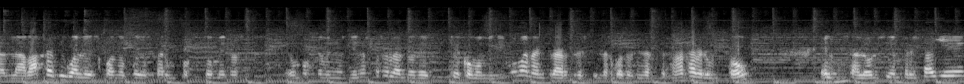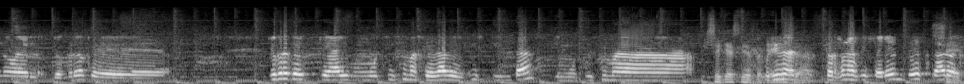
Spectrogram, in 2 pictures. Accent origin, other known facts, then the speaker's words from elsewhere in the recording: Tarragona, Catalonia, Spain; soy de Tarragona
